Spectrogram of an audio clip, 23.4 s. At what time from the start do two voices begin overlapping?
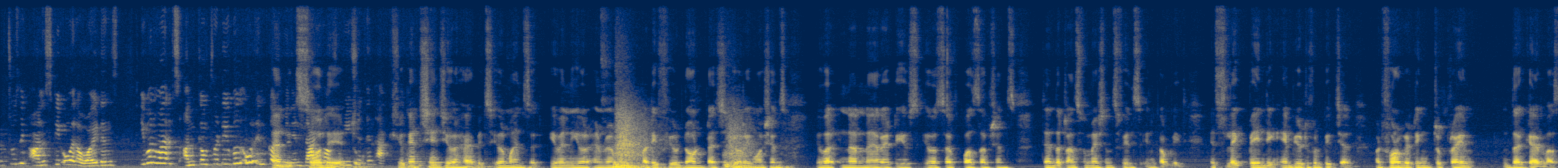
4 s

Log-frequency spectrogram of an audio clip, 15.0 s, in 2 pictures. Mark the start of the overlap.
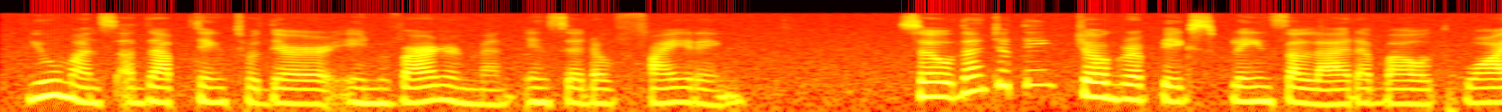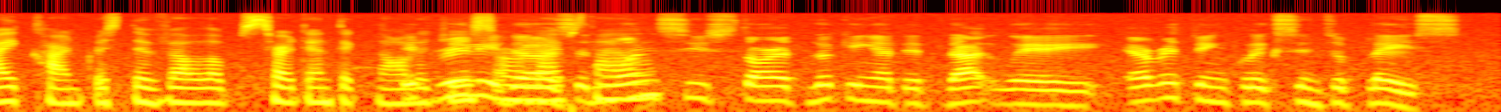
10 s

